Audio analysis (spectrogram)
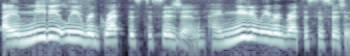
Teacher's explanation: you can say i immediately regret this decision but with kind of like a flat tone to it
